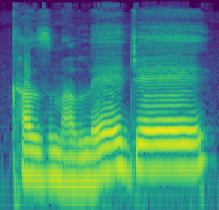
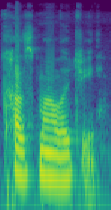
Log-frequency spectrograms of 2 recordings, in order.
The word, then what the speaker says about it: Kazmaleje: they actually say like they tell you how to pronounce and it's actually pronounced cosmology the first tool that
